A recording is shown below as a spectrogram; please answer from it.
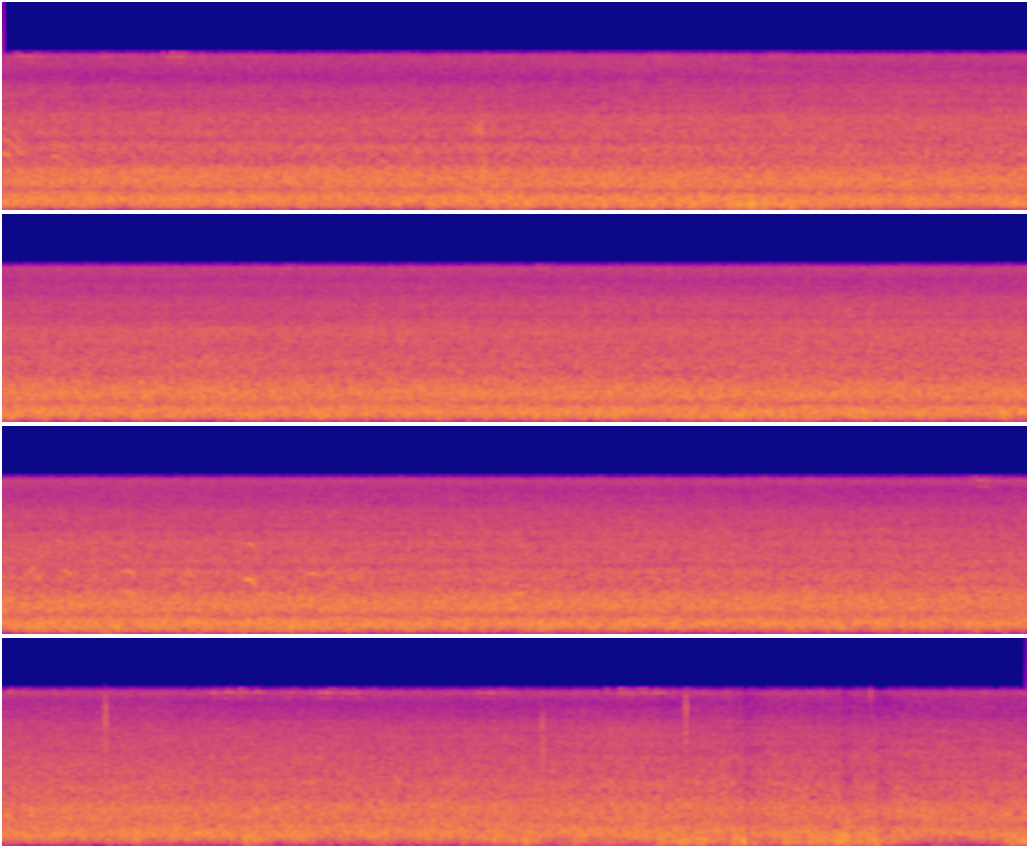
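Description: Whitewater rapids of the Yellowstone River rushing over rocks: a steady, unbroken rush of fast water.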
